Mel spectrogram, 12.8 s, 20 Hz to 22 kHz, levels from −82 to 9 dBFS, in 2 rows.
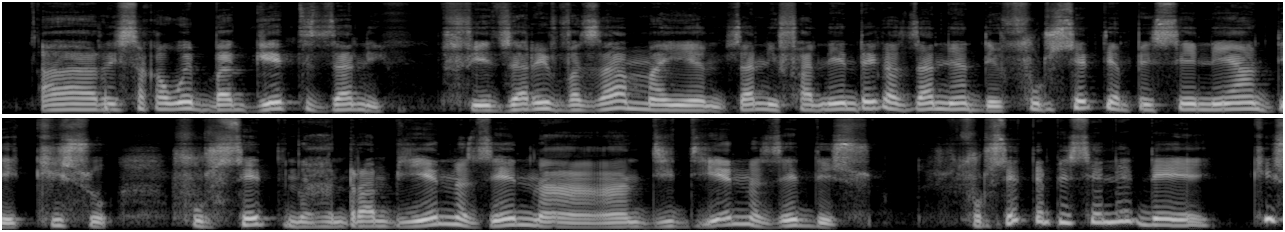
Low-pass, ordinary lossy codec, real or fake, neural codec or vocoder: none; none; fake; vocoder, 44.1 kHz, 128 mel bands every 256 samples, BigVGAN v2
